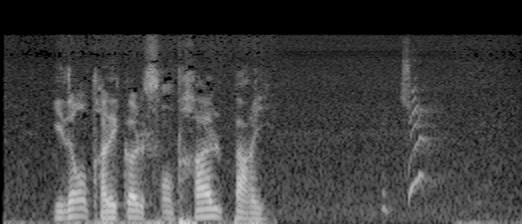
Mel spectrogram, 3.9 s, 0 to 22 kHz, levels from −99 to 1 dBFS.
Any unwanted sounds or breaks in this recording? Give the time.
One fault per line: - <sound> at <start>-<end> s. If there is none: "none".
- sneeze at 2.8-3.4 s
